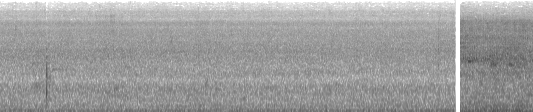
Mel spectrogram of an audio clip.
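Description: A stream of water flows and splashes over rocks.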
